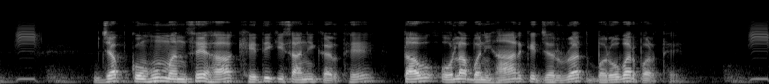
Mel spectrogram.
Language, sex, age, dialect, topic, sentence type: Chhattisgarhi, male, 31-35, Central, agriculture, statement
